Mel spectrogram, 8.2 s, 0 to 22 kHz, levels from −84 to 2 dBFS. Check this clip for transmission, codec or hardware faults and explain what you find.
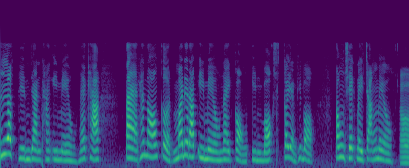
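No fault can be heard anywhere in the recording. The speech runs on without interruption or any sudden change in its sound.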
